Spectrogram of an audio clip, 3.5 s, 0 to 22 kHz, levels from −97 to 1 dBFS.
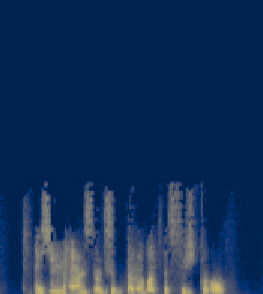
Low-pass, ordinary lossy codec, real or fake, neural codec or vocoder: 10.8 kHz; MP3, 32 kbps; fake; codec, 44.1 kHz, 0.9 kbps, DAC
